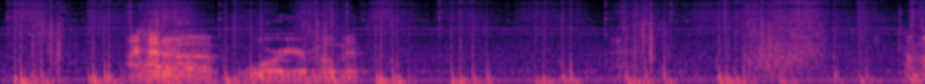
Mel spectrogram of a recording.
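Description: A horse gallops, its hooves thudding on soft ground.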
